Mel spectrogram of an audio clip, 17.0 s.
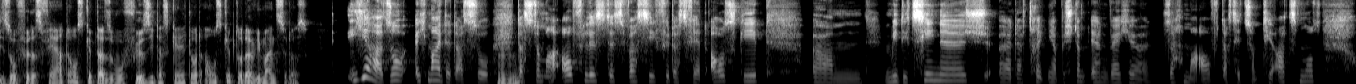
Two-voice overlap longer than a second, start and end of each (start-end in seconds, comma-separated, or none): none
